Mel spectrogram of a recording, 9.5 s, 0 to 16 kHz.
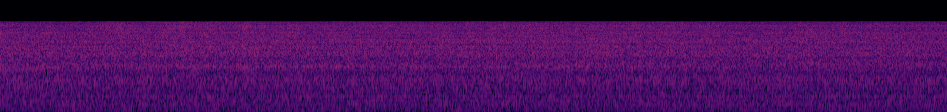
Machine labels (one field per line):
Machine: fan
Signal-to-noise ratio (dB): -6 dB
